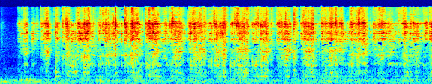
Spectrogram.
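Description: Long acrylic nails scratch rapidly and aggressively across the hollow metal mesh grille of a silver microphone. After a brief quiet start, there is a steady run of harsh, bright, hissing scrapes at about three to four strokes per second, with almost no low end. The strokes come in uneven rhythm and each stops dead with no ring.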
